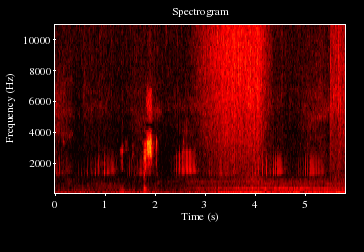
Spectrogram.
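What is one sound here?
A magic spell hums and crackles steadily.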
